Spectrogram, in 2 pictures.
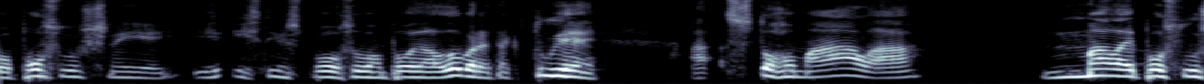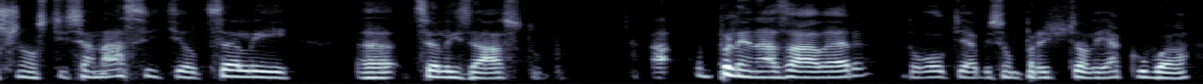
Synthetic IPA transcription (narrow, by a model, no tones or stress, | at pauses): ɔlpɔsluʃniːist̪iːmspʊɔsɔbɔmpɔʋɛd̪alˠd̪ɔbɾɛt̪akt̪ujɛ | ast̪ɔɦɔmaːla | malɛjpɔsluʃnɔscisanasiːcilt͡sɛliː | t͡sɛliːzaːst̪up | ʔauːpl̩ɲɛnazaːʋɛɾd̪ɔʋɔlcɛabisɔmpɾɛt͡ʃi̥t̪aljakuba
